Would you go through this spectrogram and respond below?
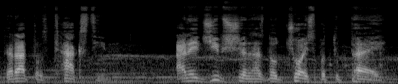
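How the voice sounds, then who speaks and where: An actor playing a bitter rebel farmer's son bent on revenge in a video game, telling things grimly. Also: male voice, mid-range voice, expressive, normal speed, over music, natural voice. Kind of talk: video game dramatic acting.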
